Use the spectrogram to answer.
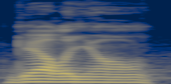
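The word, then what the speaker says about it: Gallio: I pronounce his name like the Greek, Galion.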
